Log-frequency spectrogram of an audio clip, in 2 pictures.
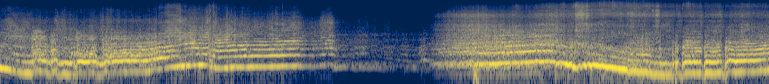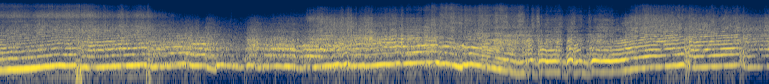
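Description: Racing sports-prototype engine revving up and falling back again and again through a cone slalom, with tyre squeal. The sound fades briefly about seven seconds in, then the engine comes back loud.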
